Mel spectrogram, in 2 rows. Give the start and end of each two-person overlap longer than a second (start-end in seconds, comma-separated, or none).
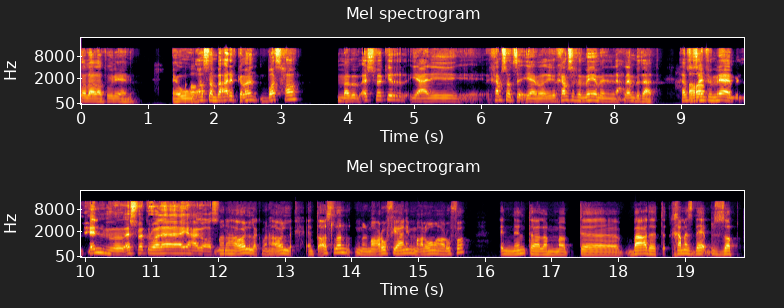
none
